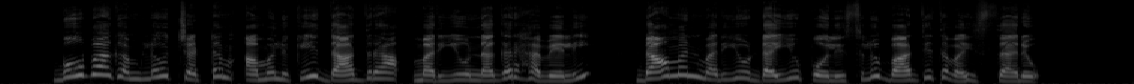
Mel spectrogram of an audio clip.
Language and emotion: Telugu, neutral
